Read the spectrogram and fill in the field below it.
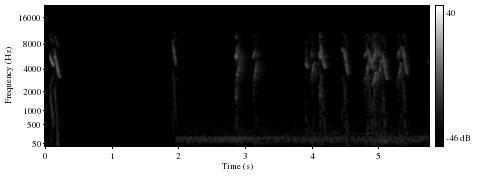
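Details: Saffron finch on a training recording for a caged songbird: one sharp note, a silent gap, then a quickening cluster of high chirps and twitters over low hum.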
